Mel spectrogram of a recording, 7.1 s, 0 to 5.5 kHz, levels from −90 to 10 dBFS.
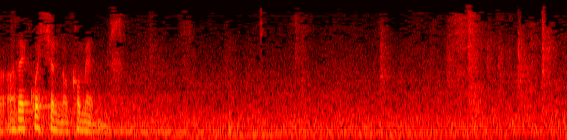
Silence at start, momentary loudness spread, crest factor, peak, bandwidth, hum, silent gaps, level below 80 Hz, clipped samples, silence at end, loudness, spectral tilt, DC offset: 0 s; 16 LU; 24 dB; -14 dBFS; 5.2 kHz; none; none; -52 dBFS; under 0.1%; 0 s; -39 LUFS; -6.5 dB/octave; under 0.1%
